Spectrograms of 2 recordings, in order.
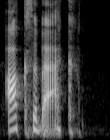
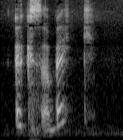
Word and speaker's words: Yxabäck: I would say that as Axibak.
